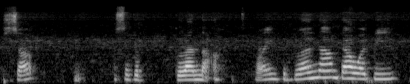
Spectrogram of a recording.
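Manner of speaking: ordinary talk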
